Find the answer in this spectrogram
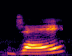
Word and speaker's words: Jonathan: He has 3 syllables in his name. Now our next step is to name the letters in his name. J-O-N-A-T-H-A-N.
